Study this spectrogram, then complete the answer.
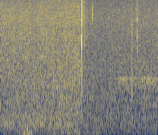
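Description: A small plastic clip clicks once.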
